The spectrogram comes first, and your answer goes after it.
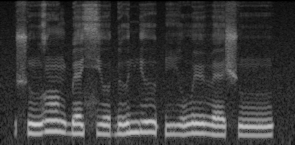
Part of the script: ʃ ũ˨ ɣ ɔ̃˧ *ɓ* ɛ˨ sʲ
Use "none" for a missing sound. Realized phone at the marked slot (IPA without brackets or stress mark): ɡ͡b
